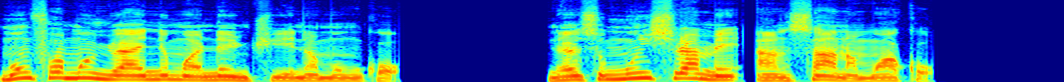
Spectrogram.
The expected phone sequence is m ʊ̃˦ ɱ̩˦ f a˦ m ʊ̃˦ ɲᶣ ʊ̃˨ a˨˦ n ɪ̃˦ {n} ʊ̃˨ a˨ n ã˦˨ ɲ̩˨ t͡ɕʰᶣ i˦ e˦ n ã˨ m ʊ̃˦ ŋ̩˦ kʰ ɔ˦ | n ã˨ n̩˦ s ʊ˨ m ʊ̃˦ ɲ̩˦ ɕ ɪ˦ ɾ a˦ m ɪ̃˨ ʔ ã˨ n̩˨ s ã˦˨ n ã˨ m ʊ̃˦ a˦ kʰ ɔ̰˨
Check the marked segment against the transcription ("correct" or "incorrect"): incorrect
